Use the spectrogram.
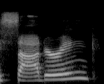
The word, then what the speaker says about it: solder: with an l what solder is spelled with an l is it yes when you say soldering it's s-o-l-d-e-r-i-n-g soldering and then here we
